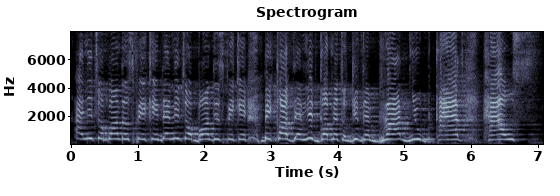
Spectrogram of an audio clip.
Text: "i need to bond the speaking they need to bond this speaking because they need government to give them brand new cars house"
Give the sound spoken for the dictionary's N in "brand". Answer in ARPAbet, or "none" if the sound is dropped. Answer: none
